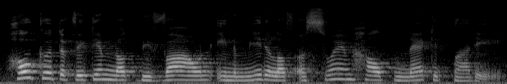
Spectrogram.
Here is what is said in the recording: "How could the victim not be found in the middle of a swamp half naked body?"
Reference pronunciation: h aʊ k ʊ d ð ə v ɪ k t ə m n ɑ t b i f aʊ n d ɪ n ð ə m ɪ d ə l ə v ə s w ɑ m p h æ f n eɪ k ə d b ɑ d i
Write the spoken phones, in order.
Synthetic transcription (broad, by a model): h aʊ k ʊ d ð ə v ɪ k t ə m n ɑ t b i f aʊ n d ɪ n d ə m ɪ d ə l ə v ə s w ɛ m h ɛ p n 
